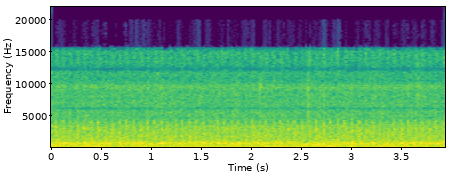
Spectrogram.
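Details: GLI 4A-FE with severe idle problem: loud, uneven, shaky idle drone with low buzz that never settles; rough idle, cause not yet found.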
